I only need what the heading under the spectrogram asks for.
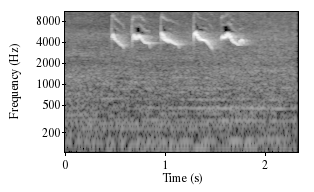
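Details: Pleci, a white-eye, on a terrace in Indonesia: five piercing, downward-slurred high notes in a steady series roughly every third of a second, set against quiet low-pitched background noise.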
